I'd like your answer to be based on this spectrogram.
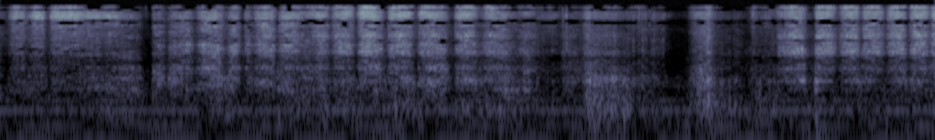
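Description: Fingertips and nails rub and scratch across the surface of a closed, hollow brown corrugated cardboard box with a white label and a hand slot, and the box is briefly tilted. The sound is a continuous dry, papery rasp with bright scratchy texture and short grainy bursts, plus a low steady hum underneath.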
